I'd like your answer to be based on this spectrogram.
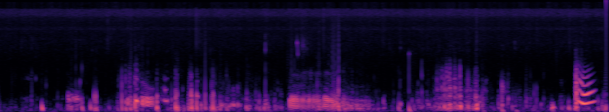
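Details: Stomach growling (borborygmi): bubbling, gurgling belly noises with squeaky rising gurgles at the end.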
